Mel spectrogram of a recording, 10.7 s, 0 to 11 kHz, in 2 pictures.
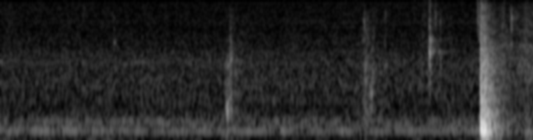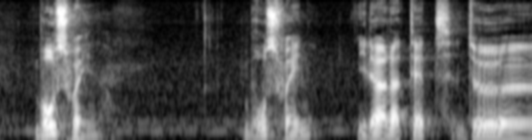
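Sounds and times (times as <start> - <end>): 
person sipping water from a cup: 2.2 - 2.6, 3.6 - 4.5
speech: 5.7 - 6.4, 7.8 - 10.6.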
